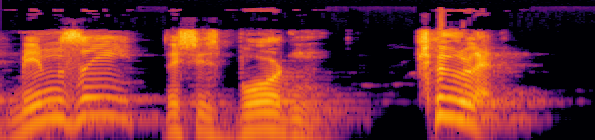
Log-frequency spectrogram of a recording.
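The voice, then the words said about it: Imperfect put-on American accent. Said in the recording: “Forgive my American accent, it's not one of my perfect things.”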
